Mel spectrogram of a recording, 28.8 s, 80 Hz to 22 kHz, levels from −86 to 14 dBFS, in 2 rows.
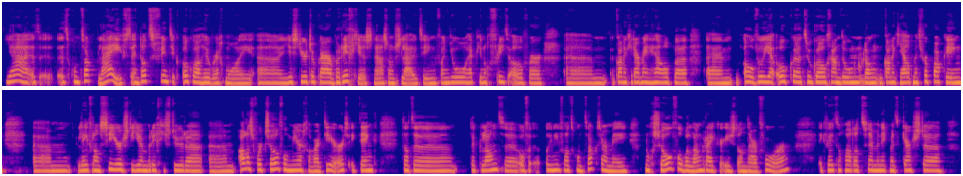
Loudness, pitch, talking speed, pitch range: -21 LUFS, 215 Hz, 200 wpm, 200-225 Hz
